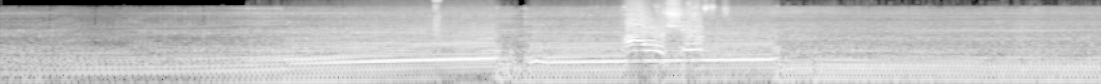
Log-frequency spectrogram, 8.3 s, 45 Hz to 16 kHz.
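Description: A 2019 Indian Springfield Dark Horse motorcycle engine, loud and close, revving up through a clutchless power shift, the pitch climbing, dropping at the gear change and rising again, with a voice talking over it.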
